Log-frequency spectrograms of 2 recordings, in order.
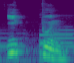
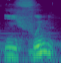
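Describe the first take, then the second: First: The middle consonant is a hard p sound. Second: The middle consonant is a soft f sound. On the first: The speaker calls it right. "on dit ipun" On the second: The speaker calls it wrong. "on dit pas ifun"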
